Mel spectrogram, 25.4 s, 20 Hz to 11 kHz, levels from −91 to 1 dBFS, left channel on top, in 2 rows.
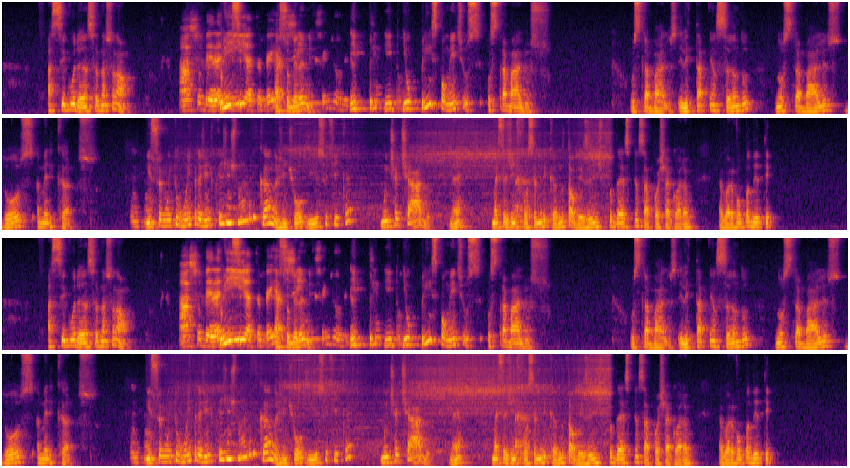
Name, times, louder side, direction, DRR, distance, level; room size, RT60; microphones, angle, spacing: voice 1, 0.7-2.0 3.3-3.7 4.1-4.9 5.2-8.1 9.4-11.3 11.6-14.1 14.8-18.0 18.4-19.1 19.4-19.7 20.0-23.1 23.4-24.2, equal, 5° left, 0.5 m, -18 dB
voice 2, 2.7-5.2 5.6-6.0 14.6-15.0 20.4-20.6, right 3 dB, 70° right, 0.8 m, -20 dB
sound 1, 14.8-21.8, right 5 dB, 40° right, 0.6 m, -37 dB
4.4 x 2.5 x 4.6 m
head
